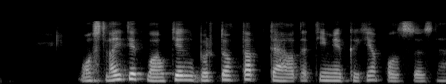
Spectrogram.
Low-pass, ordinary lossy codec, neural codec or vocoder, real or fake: none; none; codec, 16 kHz, 0.8 kbps, ZipCodec; fake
